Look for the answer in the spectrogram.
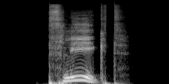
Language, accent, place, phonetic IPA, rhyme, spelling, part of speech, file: German, Germany, Berlin, [p͡fleːkt], -eːkt, pflegt, verb, De-pflegt.ogg
- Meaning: inflection of pflegen: 1. third-person singular present 2. second-person plural present 3. plural imperative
